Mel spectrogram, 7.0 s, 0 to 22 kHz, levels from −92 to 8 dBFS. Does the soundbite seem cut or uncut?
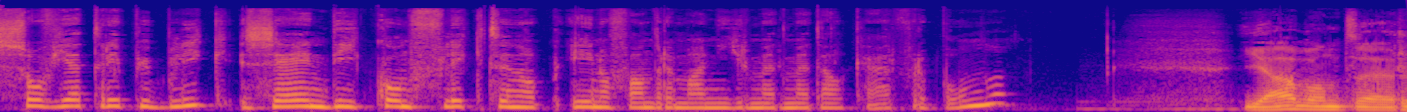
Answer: cut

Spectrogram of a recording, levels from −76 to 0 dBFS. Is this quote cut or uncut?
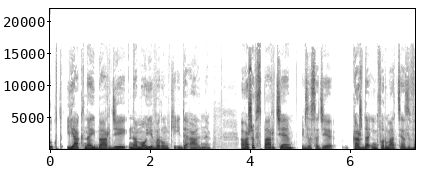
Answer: uncut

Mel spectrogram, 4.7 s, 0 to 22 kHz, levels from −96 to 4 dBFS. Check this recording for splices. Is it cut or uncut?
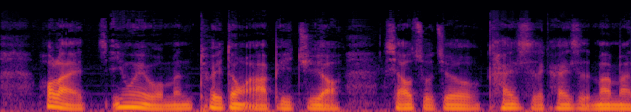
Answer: uncut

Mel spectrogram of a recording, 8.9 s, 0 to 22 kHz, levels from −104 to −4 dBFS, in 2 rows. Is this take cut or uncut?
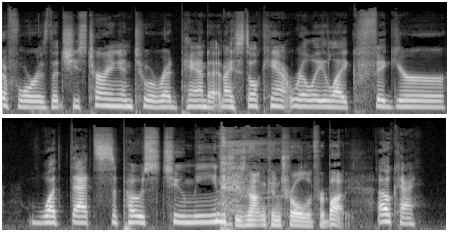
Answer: uncut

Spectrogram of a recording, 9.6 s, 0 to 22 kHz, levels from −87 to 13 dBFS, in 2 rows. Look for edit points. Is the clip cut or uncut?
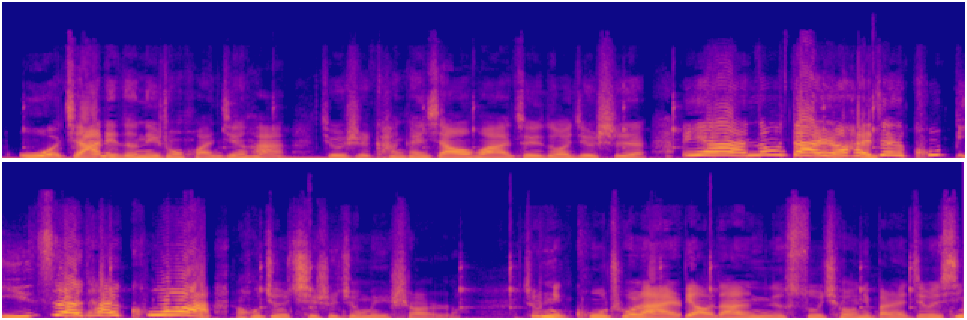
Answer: uncut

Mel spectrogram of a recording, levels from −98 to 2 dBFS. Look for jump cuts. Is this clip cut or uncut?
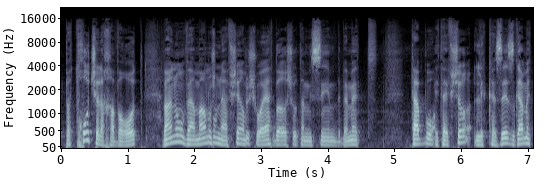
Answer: cut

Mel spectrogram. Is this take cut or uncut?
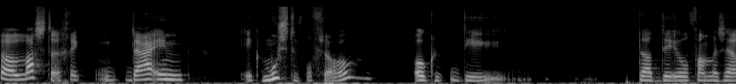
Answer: cut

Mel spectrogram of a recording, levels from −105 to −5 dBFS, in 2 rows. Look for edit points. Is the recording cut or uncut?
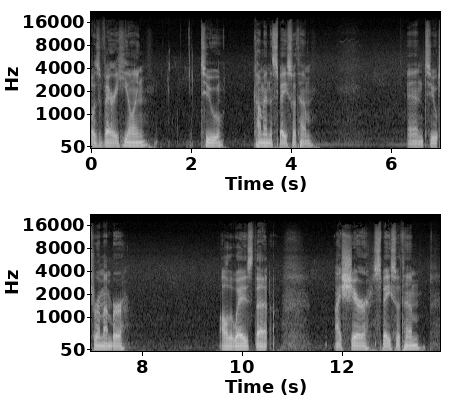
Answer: cut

